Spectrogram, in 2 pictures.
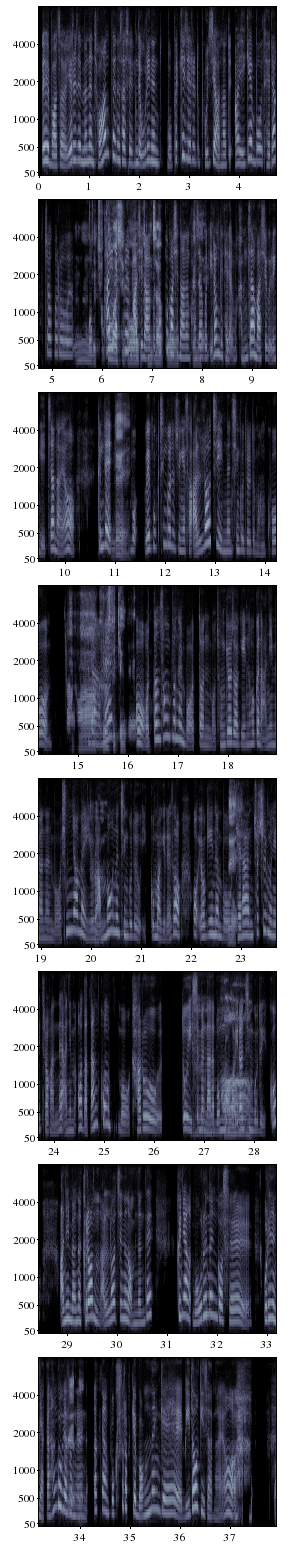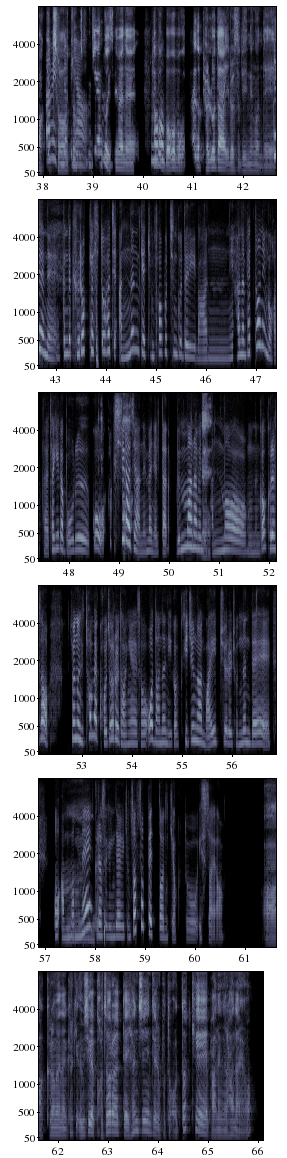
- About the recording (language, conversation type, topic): Korean, podcast, 현지인들과 친해지는 비결이 뭐였나요?
- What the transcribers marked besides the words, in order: other background noise; laugh; tapping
